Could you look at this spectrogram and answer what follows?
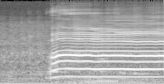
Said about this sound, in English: Sorry guys, my husband's truck started super loud.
